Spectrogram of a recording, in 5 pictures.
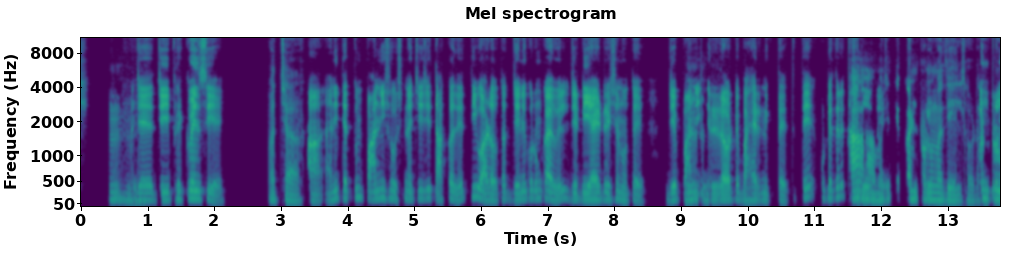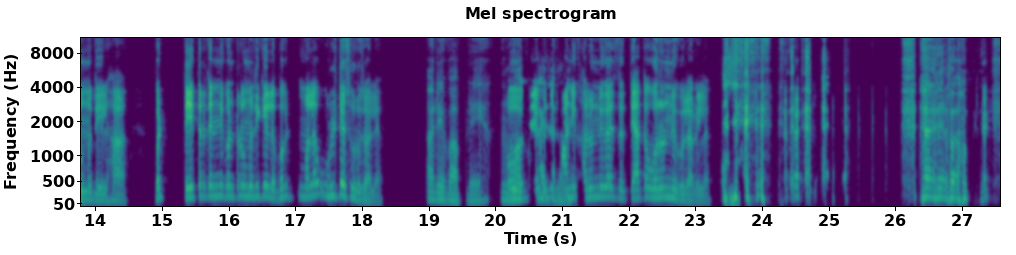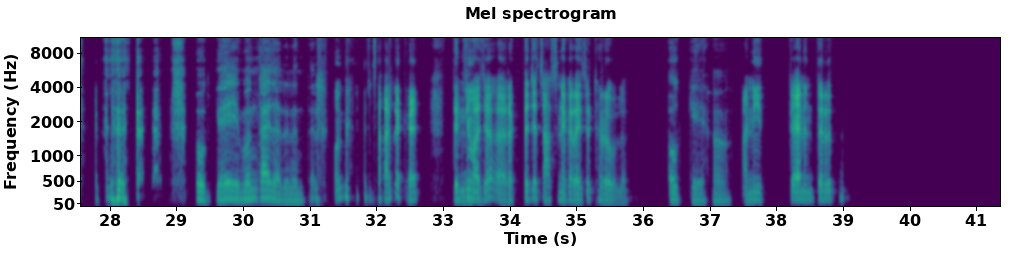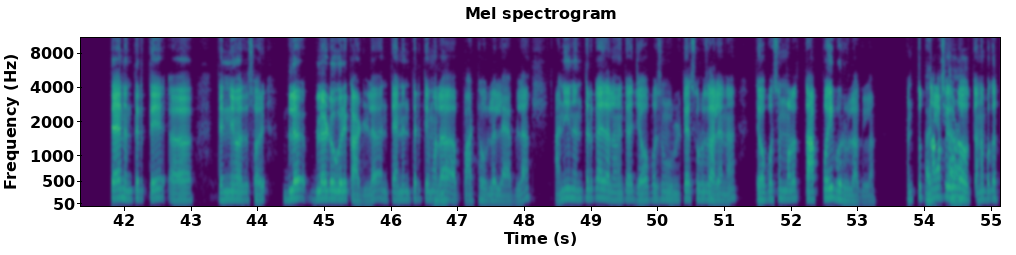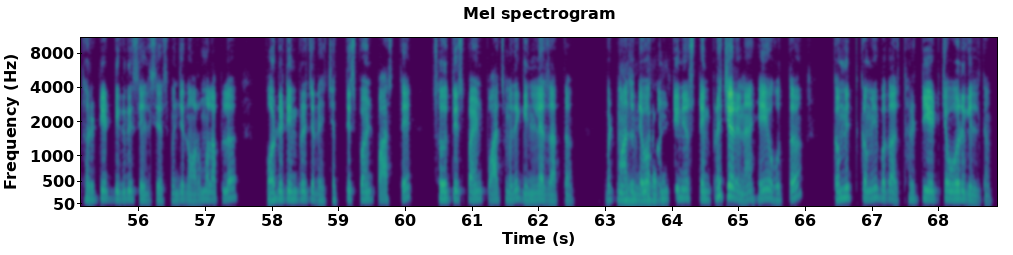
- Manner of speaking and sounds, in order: static; other background noise; distorted speech; tapping; laugh; laughing while speaking: "अरे, बापरे!"; laugh; chuckle; laughing while speaking: "मग झालं काय?"; chuckle; other noise; in English: "थर्टी एट"; in English: "टेम्परेचर"; in English: "कंटिन्यूअस टेम्परेचर"; laughing while speaking: "आहे ना"; in English: "थर्टी एट च्या"
- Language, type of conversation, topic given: Marathi, podcast, खाण्यामुळे आजार झाला असेल, तर तुम्ही तो कसा सांभाळला?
